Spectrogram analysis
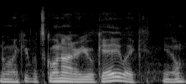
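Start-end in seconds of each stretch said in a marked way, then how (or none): none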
